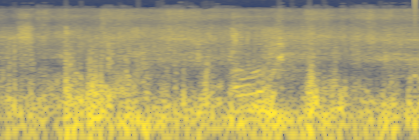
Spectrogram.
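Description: Wind buffeting the microphone in a low, uneven rumble, with dry cattail stalks rustling and brushing as someone walks steadily through them.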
